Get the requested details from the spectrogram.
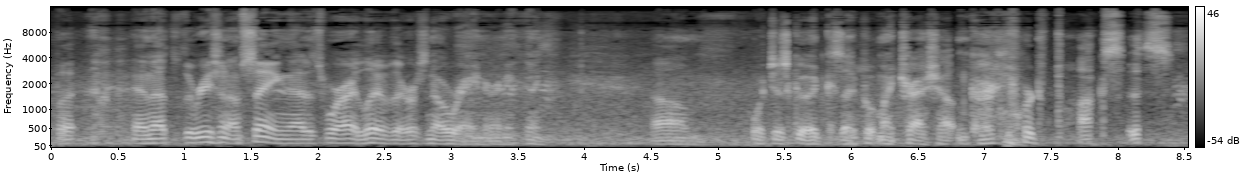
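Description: With noticeable background noise but a dry sound with no echo, a man talks at a fairly quick pace in a fairly low pitch with ordinary pitch variation. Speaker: local vlogger filming the beach. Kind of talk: casual vlog chat. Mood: relaxed, amused. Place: beach. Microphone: phone near.

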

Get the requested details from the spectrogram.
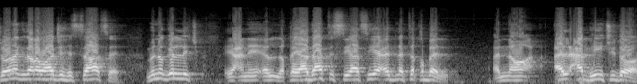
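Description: A man with an Iraqi accent, high-pitched, fairly quick, with fairly even intonation and very even loudness. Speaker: actor. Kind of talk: TV panel discussion; interview answer. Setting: studio. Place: studio. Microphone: lapel.

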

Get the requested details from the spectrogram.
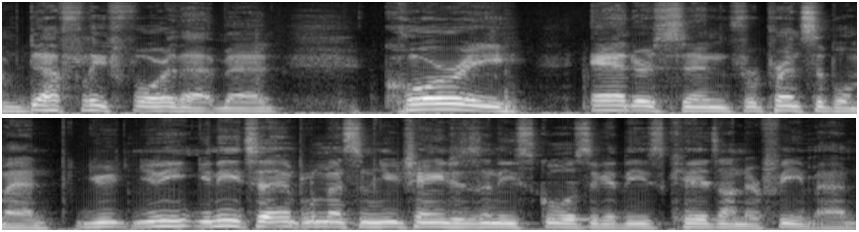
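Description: A man with an unremarkable speaking voice talks at a fairly quick pace, medium in pitch, with ordinary pitch variation. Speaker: podcast host. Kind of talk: interview.

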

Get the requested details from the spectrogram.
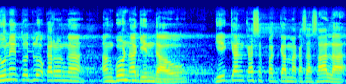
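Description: A man speaks in an animated, bright and sharp tone. His pace is fairly slow, with ordinary pitch variation. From Philippines. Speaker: preacher. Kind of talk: sermon. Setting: stage with audience. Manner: animated, call-and-response, keeps asking the congregation for an Amen; switches between Tagalog, English and Cebuano, with humorous asides. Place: hall. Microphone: handheld.

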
